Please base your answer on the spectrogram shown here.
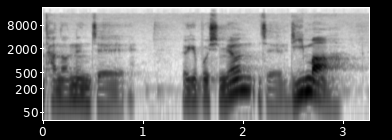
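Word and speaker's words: רמה: 그 구약 성경에 벌레라고 보통 하는 단어는 이제 여기 보시면 이제 리마, 발음이 리마인데요.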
